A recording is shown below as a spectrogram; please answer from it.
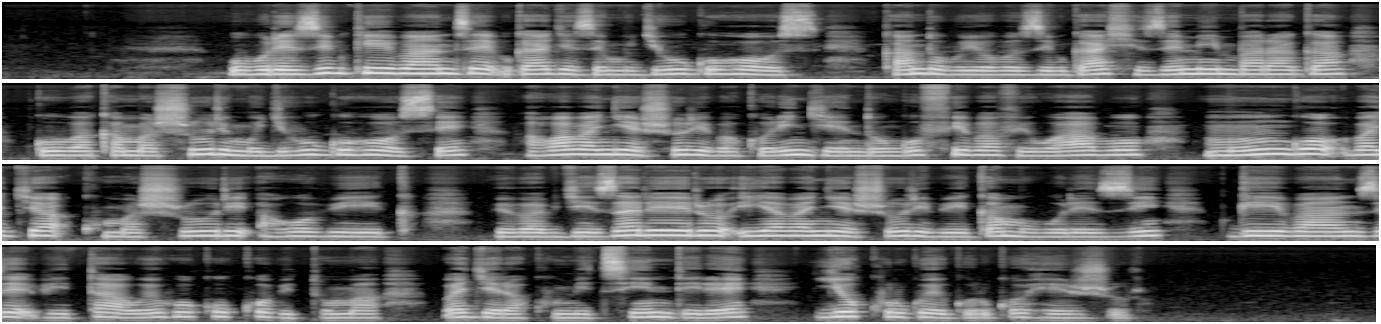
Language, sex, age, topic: Kinyarwanda, female, 25-35, education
